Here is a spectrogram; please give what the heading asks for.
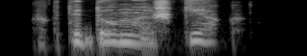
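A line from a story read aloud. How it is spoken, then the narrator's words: Whispered. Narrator (Russian): начал он шепотом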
